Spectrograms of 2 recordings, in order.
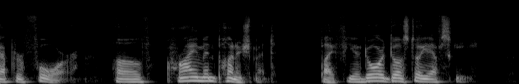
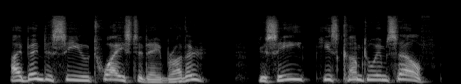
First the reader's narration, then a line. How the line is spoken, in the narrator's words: cried Razumihin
